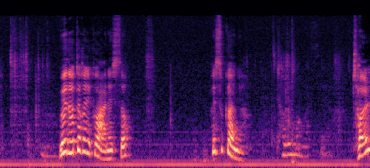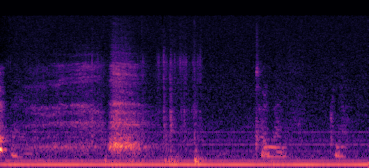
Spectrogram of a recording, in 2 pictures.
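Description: A woman speaks with animation close to a microphone, in short bursts.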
